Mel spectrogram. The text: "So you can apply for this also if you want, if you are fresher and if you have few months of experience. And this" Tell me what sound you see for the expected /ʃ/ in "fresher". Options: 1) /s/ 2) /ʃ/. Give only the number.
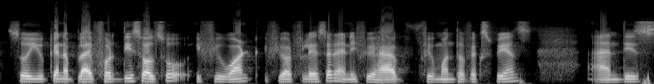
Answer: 1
